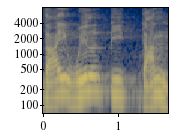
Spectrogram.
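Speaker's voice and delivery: English, slowly phrased.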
